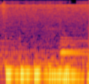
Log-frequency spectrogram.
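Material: Nothing is struck.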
